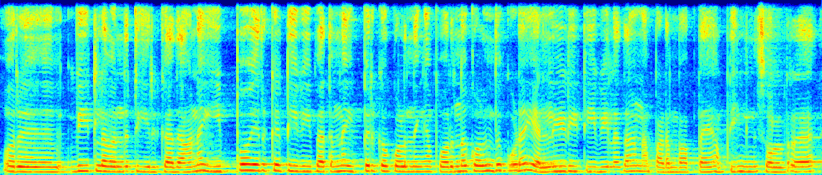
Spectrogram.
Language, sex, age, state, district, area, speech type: Tamil, female, 30-45, Tamil Nadu, Erode, rural, spontaneous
